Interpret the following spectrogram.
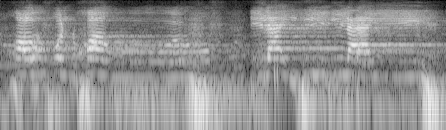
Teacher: dibaca waqaf, panjangnya 3 alif atau 6 harakat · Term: mad lin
